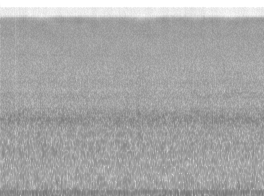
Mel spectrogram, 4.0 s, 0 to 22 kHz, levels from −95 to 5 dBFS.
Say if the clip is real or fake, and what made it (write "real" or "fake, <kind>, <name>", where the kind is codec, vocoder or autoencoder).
fake, autoencoder, DAC-VAE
